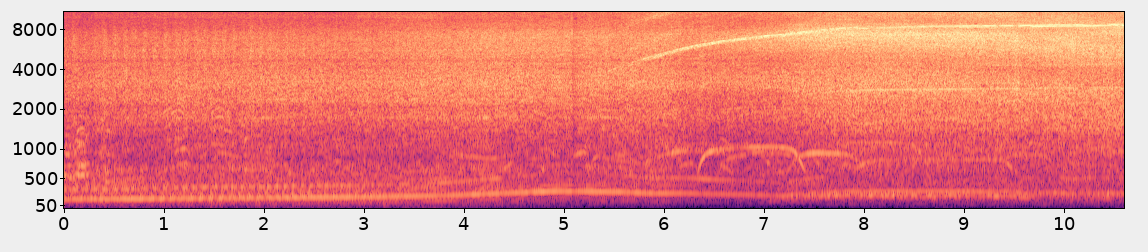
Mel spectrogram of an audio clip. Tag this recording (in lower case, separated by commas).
speech, truck, vehicle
